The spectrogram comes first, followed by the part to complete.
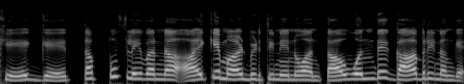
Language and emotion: Kannada, fearful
